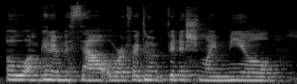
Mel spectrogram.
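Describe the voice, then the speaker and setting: A woman's voice: medium pitch, flat delivery, moderate pace, slight background noise. A young adult woman from an Iraqi family, a weight-loss coach talking candidly and earnestly to camera in a personal vlog. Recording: echoey room.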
